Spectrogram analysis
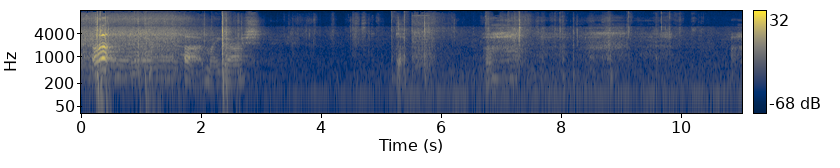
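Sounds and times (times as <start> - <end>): robot vacuum humming: 0.0 - 2.1.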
